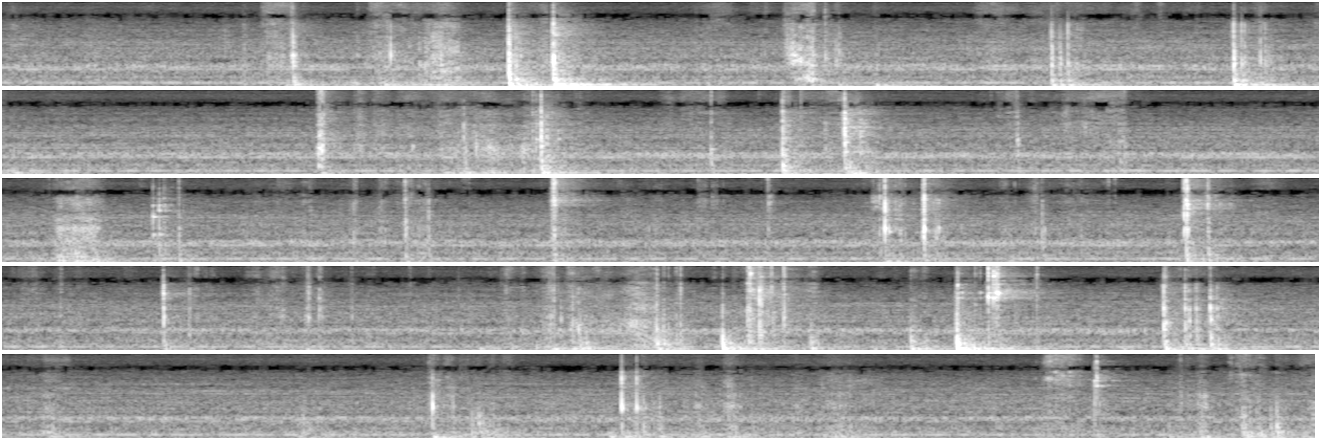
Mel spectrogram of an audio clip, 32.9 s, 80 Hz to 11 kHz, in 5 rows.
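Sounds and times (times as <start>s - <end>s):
faint steady hum: 0.0s - 32.9s
clicks and knocks of small parts: 17.0s - 18.4s, 19.0s - 19.4s.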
